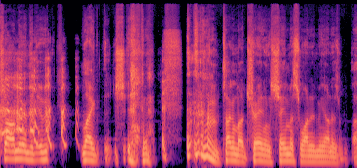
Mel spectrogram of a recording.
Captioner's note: laugh; cough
